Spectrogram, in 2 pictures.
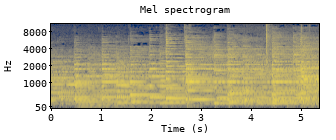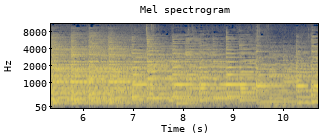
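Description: Hallet, Davis & Co UP121S studio upright piano, just tuned, played without pause: full chords and melody over both bass and treble with many quick note attacks.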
